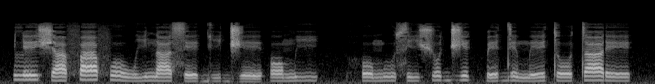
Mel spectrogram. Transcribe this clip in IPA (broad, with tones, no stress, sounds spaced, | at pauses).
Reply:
l e˦ ʃ a˧ f a˦ f o˦˨ w i˨˦ n a˧ s e˨ ɡ i˨ d͡ʒ e˨ | ɔ˧ m i˦ | h o˧ m u˧ s i˧ ʃ o˦ d͡ʒ e˦˨ k͡p e˨˦ d e˦˨ m e˨˦ t o˧ t a˦ ɾ e˦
